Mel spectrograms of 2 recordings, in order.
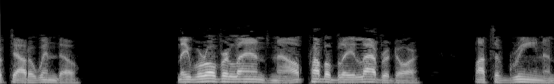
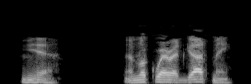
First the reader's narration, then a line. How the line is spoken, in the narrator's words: POTUS observed with a grim chuckle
